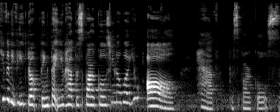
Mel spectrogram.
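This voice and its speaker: A woman's voice: high-pitched, expressive, moderate pace, a bit bright, slight background noise. A woman voicing a sweet, folksy little female pony, telling her story dramatically and earnestly to children. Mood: relieved, earnest.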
